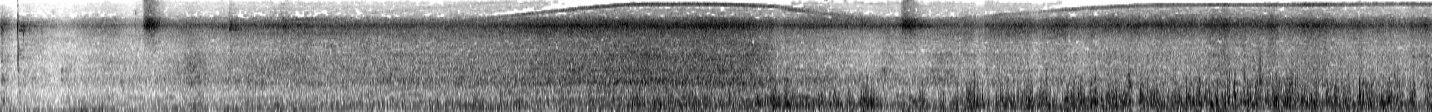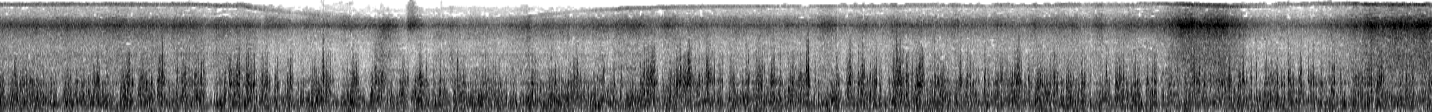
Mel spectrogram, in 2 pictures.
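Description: Wind and road noise of a moving non-AC sleeper bus, heard at its side window. The engine note rises over the first several seconds as the bus picks up speed, then a steady loud rush of wind buffets the microphone.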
